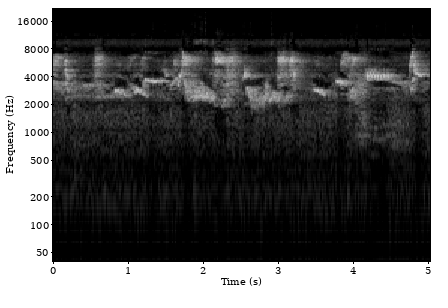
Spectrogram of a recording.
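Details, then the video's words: Rolling song of a Javan bush lark, called branjangan: continuous high twittering with slurred whistles, buzzes and quick trills. "Kicauan Burung "BRANJANGAN" Ngerol Nembak Mantap !!!"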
